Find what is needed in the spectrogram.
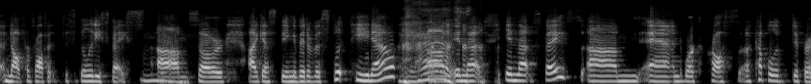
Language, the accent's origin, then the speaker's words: English; Calgary, Alberta, Canada; now in Melbourne, Australia; I grew up in Canada, in the western part. So grew up in Calgary, close to the Rocky Mountains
